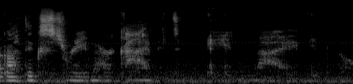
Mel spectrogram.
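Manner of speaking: soft whispered plug; real whisper aside. Real, not acted. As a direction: whisper the name like a secret. Whispered aside about channel.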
